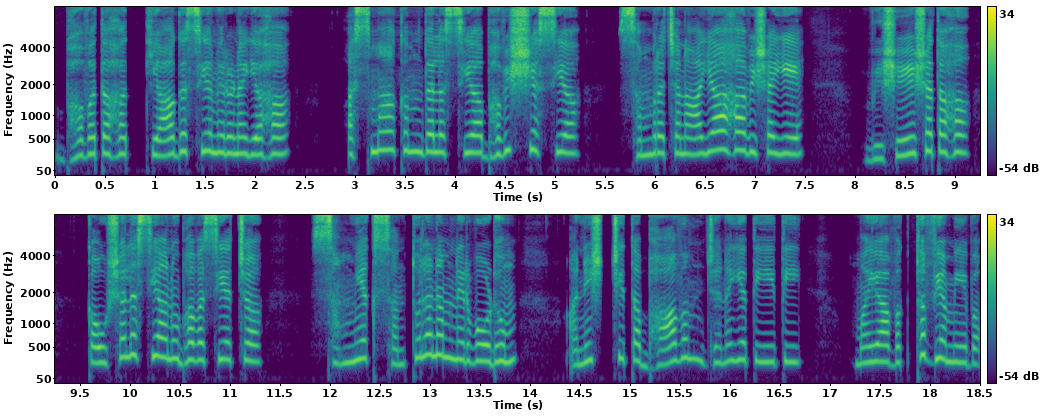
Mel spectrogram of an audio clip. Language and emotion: Sanskrit, fearful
